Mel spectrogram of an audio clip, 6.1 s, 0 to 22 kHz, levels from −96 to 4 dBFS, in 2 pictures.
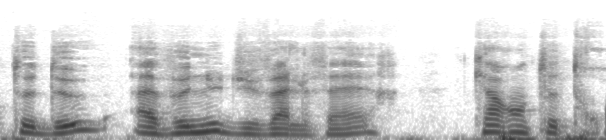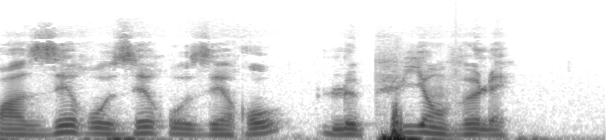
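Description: At 5.32 s the speech jumps slightly forward, the mark of a dropped buffer (overrun). Only a few milliseconds of sound disappear, and there is no gap: the material on either side is butted together, likely because the samples weren't read out before the hardware overwrote them. On a waveform the trace breaks step at that instant; a spectrogram shows a thin vertical broadband line.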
